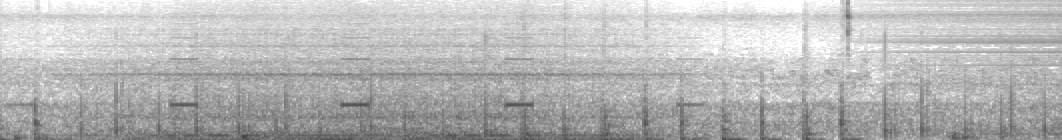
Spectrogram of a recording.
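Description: Quick light footsteps patter in a game.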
